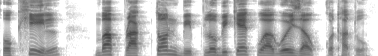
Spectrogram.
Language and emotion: Assamese, neutral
